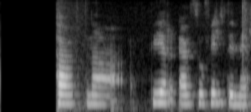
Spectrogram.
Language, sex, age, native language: Icelandic, female, 14, Icelandic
